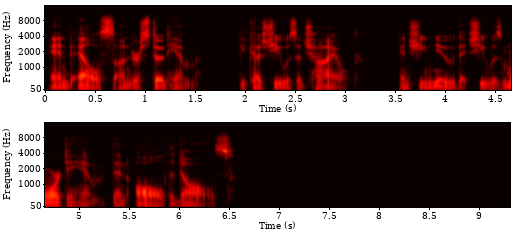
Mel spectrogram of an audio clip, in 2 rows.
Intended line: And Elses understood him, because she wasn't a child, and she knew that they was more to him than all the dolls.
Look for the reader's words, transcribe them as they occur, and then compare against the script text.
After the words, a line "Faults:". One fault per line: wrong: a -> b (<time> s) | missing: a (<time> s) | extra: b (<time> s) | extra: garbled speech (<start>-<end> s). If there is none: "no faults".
And Else understood him, because she was a child, and she knew that she was more to him than all the dolls.
Faults:
wrong: Elses -> Else (0.3 s)
wrong: wasn't -> was (2.4 s)
wrong: they -> she (4.3 s)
